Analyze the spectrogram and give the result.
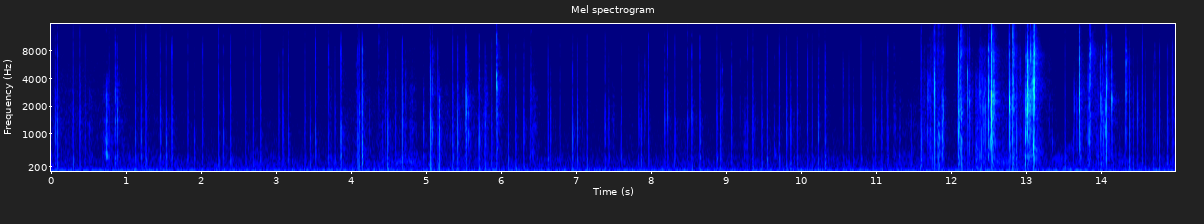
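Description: A small, soft packet of makeup remover wipes in shiny orange foil-plastic wrap, full of wipes, is held in both hands and crinkled and scratched with long acrylic nails. The result is quiet, dense, bright crackling and scratching in quick, irregular ticks over a faint steady low hum. A louder burst of crinkling comes near the end.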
